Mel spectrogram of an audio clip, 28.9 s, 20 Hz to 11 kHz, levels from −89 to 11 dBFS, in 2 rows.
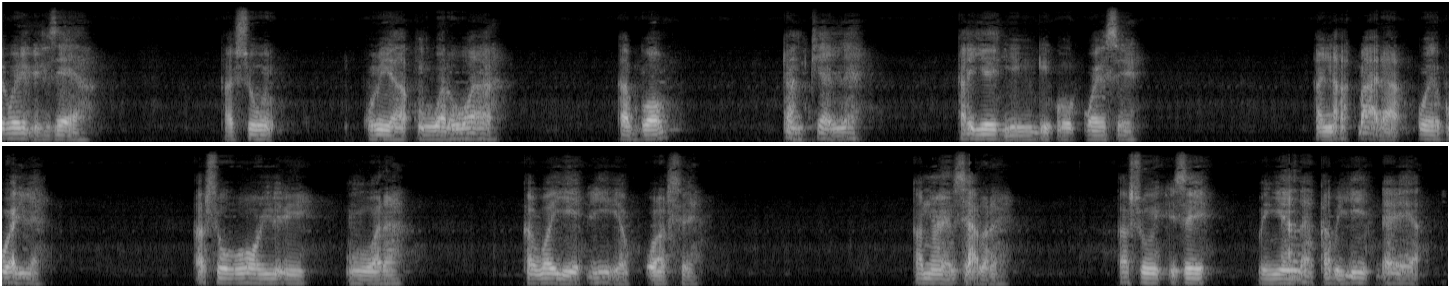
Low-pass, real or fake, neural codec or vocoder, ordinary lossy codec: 9.9 kHz; fake; codec, 24 kHz, 0.9 kbps, WavTokenizer, medium music audio release; MP3, 48 kbps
